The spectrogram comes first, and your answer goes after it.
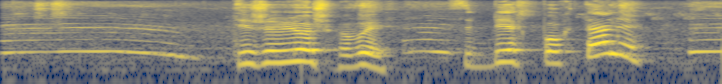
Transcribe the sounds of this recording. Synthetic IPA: t̪ɨʐɨvʲoʂvɨsbʲexpoxt̪alʲɪ

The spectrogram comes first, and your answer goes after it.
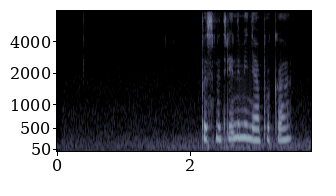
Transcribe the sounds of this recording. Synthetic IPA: pəsmɐt̪ɾʲinəmʲɪnʲapɐka

